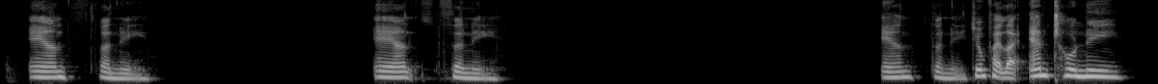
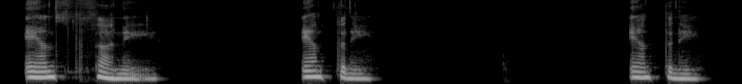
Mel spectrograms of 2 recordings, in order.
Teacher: there's a th in there and funny it's devoiced it's not voice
